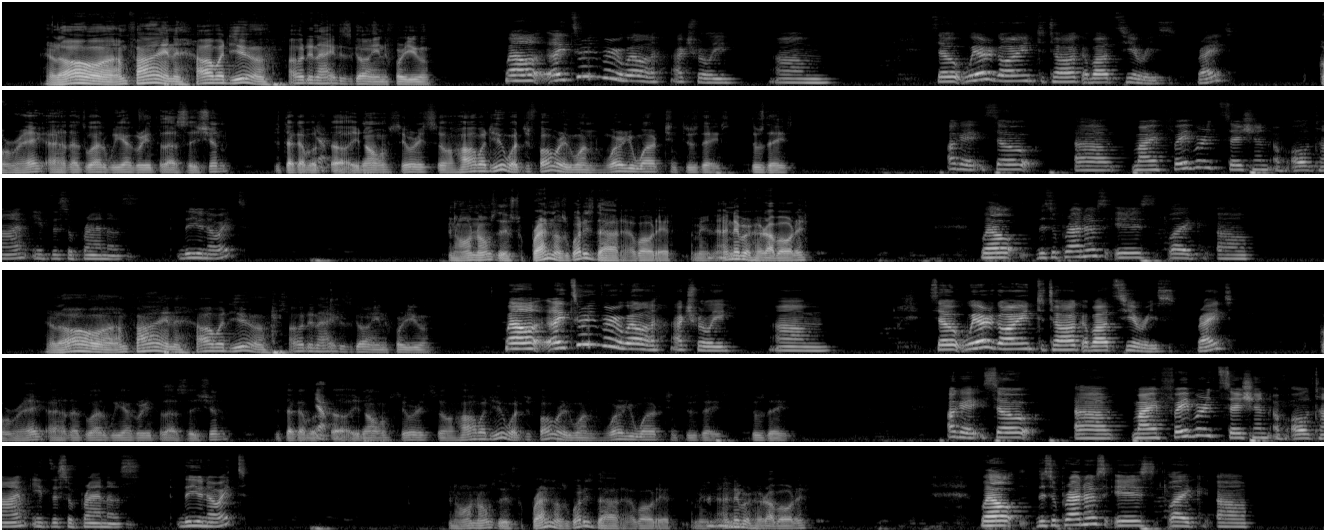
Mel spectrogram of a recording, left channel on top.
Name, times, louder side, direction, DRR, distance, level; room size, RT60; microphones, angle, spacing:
voice 1, 0.4-4.3 13.2-15.5 16.1-20.4 20.7-21.1 30.9-34.5, left 5 dB, 60° left, 0.4 m, -26 dB
voice 2, 5.0-7.3 7.7-8.3 9.4-11.7 12.0-12.3 16.3-16.5 22.7-23.6 23.9-27.8 28.2-28.8 33.5-33.9 36.2-38.9, right 5 dB, 50° right, 0.5 m, -26 dB
9.6 x 3.9 x 3.5 m
head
